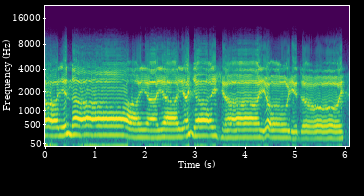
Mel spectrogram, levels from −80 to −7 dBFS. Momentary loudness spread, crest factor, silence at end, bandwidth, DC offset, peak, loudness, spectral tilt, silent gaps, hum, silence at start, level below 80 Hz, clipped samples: 4 LU; 6 dB; 0 s; 10 kHz; 1%; 0 dBFS; -6 LUFS; -3.5 dB/octave; none; none; 0 s; -46 dBFS; under 0.1%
